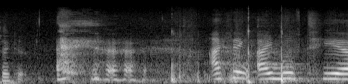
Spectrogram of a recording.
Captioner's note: laughter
